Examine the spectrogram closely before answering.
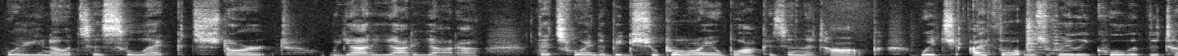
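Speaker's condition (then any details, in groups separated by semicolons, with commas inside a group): No condition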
